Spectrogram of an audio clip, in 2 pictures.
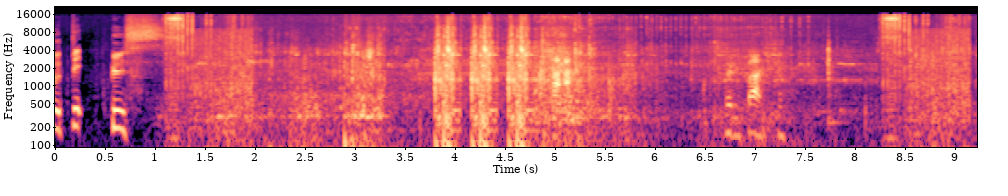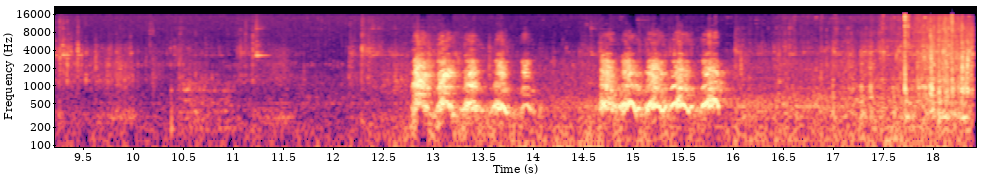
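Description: Bicycle tyres roll and skid on dirt.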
